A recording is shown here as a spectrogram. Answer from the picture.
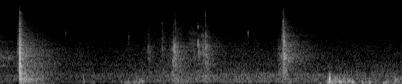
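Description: An interior door's lever handle and latch clicking sharply as the door is opened, followed by a few lighter clicks and a soft knock.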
